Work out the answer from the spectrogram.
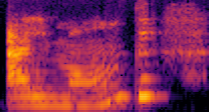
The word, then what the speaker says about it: allemand: Et en ce qui concerne la prononciation, je voudrais proposer allemand, allemande. Ça dépend du genre du mot. On dit allemand, c'est si masculin et on dit allemande, c'est si féminin.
